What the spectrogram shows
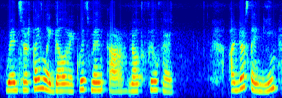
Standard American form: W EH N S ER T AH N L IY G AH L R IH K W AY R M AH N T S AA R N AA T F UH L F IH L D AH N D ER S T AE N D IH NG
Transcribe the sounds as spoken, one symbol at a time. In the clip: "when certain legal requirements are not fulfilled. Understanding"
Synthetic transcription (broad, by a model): W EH N S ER T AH N L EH G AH L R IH K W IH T M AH N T AA R N AA T F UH L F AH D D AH N D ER S T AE N D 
